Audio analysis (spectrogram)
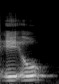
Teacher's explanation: जहाँ आधा खुलता है वो अर्धसमृत है, ए ओ। जहाँ मुख पूरा खुल जाता है वो आ विवृत है, और जहाँ मुख 3/4 खुल जाता है वो अर्ध विवृत है।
